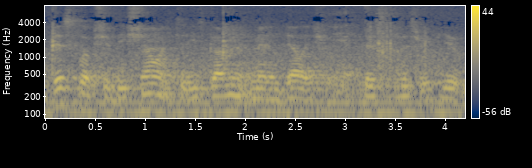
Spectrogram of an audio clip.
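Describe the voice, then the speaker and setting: A man's voice: deep voice, steady tone, fairly quick. A man reading letters and reviews aloud, plain and attentive, adding his own asides. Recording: roomy room with clear background noise.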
